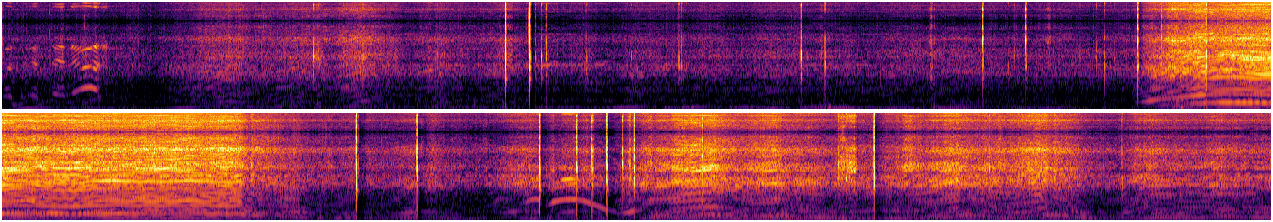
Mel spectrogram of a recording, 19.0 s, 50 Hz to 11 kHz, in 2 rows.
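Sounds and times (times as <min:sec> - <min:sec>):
snowmobile engine revving: 0:00.0 - 0:19.0
sharp clicks: 0:02.3 - 0:05.2.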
